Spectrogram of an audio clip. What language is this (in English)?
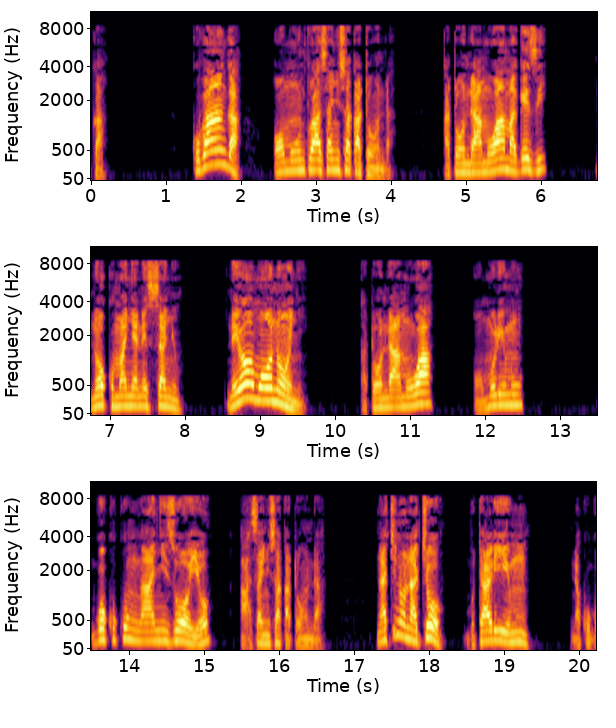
Ganda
